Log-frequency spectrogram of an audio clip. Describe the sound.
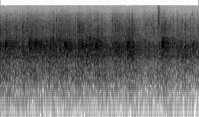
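An audience claps steadily through a religious service, a dense and even patter of many hands with no pauses.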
